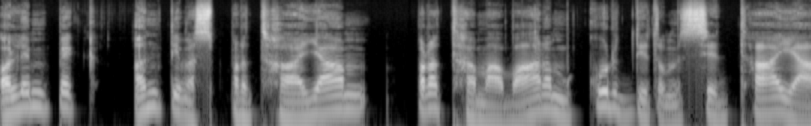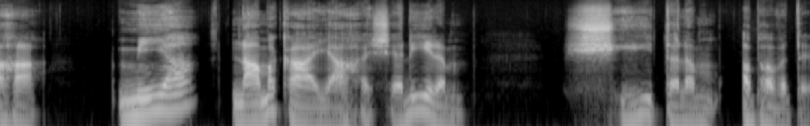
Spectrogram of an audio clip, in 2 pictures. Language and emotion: Sanskrit, fearful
